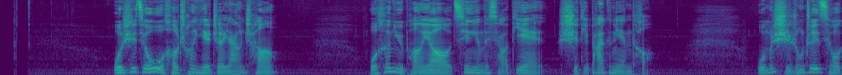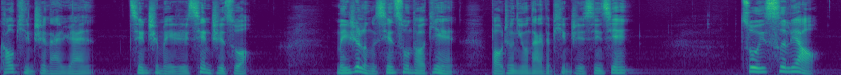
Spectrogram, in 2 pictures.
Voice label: 男 自述旁白 年轻 自然独白; 95后创业者; 年轻活力

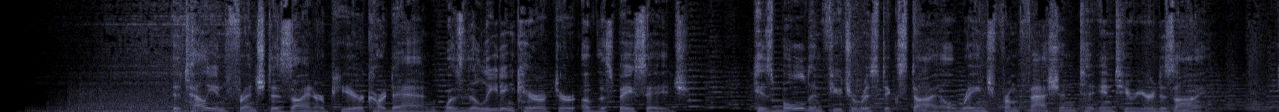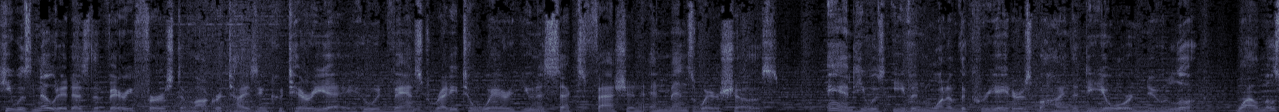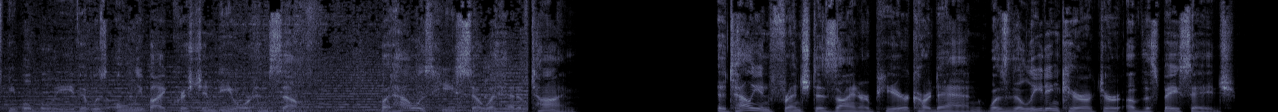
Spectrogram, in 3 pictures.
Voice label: 美式 高端大气

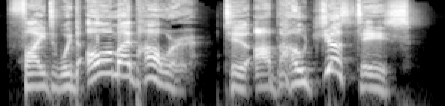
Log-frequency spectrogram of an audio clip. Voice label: 男 英文配音角色; 中英双语 科技感; 手游; 手游英魂之刃 神晖狂刀-张飞

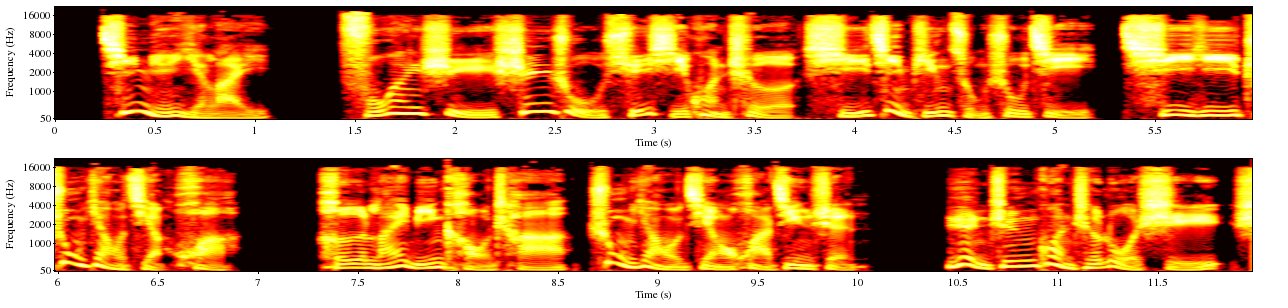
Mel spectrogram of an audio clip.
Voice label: 男 党建宣传 大气明亮; 男180-正气明亮; 大气浑厚

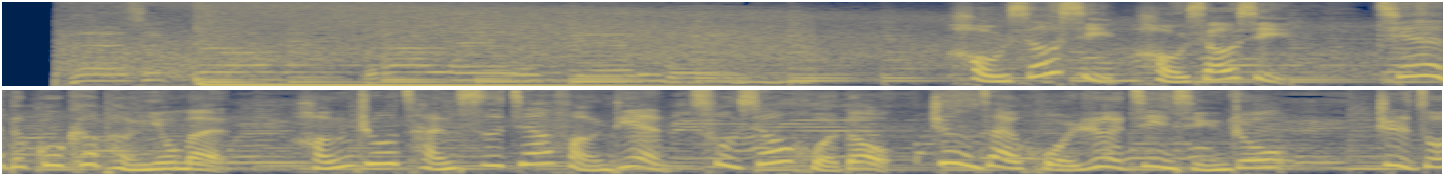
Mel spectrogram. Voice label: 活力女 丝绸家纺被; 激情力度; 杭州

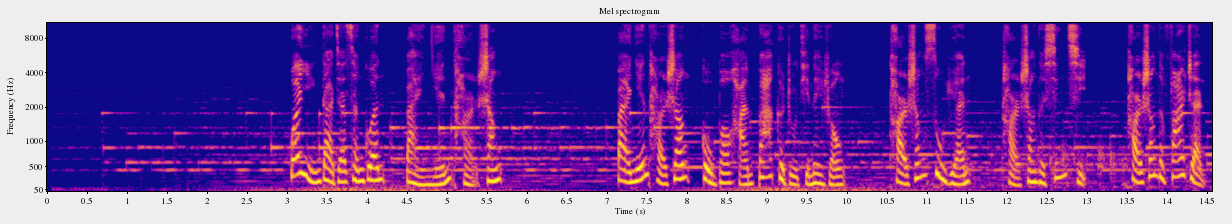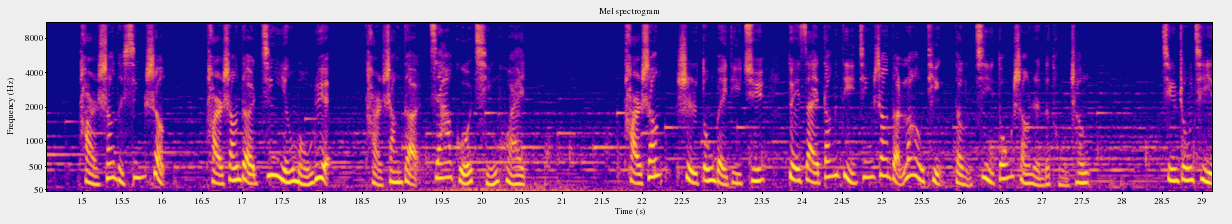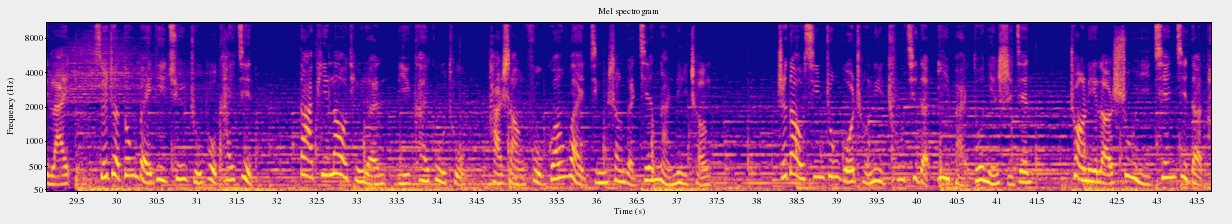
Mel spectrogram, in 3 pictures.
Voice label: 女 博物馆解说 展览语音解说; 甜美亲切; 百年呔商

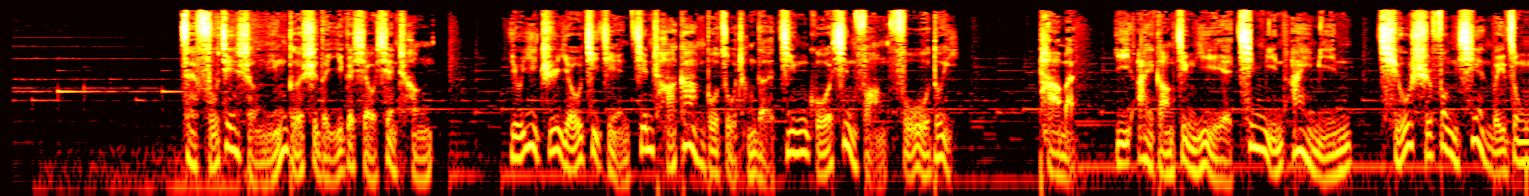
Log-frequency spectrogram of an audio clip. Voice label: 男 政府宣传 记录纪实; 信访服务队; 高端内涵; 大气浑厚; 政府宣传《信访服务队》-记录纪实

